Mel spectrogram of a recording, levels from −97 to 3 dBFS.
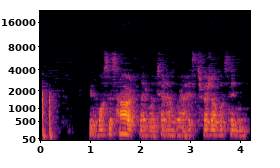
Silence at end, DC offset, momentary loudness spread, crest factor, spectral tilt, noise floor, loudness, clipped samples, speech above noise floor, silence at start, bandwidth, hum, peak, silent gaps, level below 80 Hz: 0.05 s; under 0.1%; 15 LU; 22 dB; -7 dB/octave; -73 dBFS; -27 LUFS; under 0.1%; 46 dB; 0.05 s; 7 kHz; none; -8 dBFS; none; -62 dBFS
